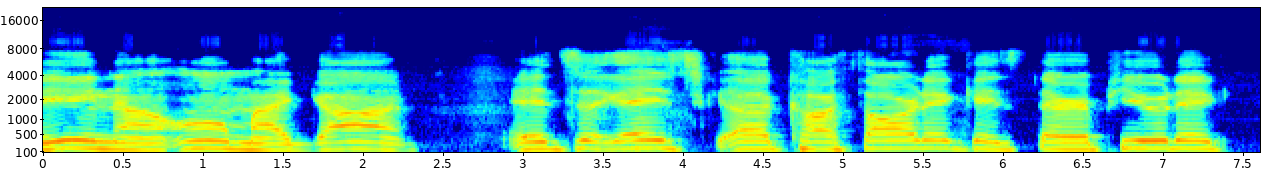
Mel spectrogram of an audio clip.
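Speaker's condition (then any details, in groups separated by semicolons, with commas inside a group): ALS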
